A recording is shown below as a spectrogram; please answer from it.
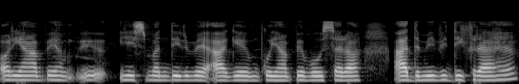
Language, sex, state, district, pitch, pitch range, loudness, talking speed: Hindi, female, Jharkhand, Deoghar, 200 Hz, 195-205 Hz, -21 LUFS, 195 wpm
